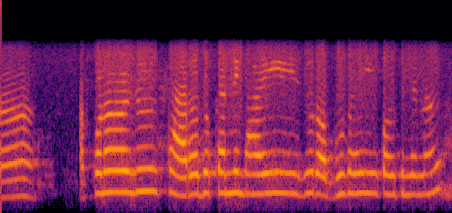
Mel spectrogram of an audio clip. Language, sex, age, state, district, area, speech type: Odia, female, 30-45, Odisha, Khordha, rural, conversation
